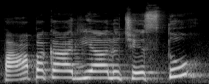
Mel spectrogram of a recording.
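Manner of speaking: usual speaking voice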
